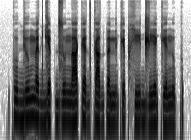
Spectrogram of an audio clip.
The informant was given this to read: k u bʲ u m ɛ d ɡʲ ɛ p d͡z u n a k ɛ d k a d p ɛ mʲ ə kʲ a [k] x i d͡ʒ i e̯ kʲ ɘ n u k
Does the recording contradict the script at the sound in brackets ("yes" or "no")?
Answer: yes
